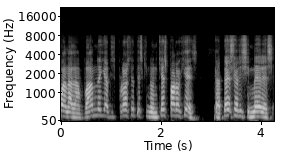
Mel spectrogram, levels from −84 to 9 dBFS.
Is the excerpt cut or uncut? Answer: cut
